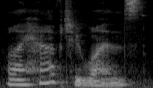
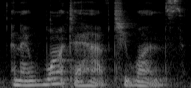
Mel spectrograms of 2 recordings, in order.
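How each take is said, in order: First: Teacher stressing have to show what she already has. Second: Teacher stressing want to show the goal. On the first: Teacher to student, leaning on have to contrast. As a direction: have leaned on, rising at the end. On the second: Teacher to student, leaning on want to contrast. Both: Shown as a demonstration.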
